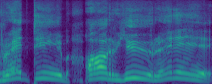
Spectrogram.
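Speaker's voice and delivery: very high, very slow Scottish game-show announcer voice. Showing how a TV show's Scottish announcer would call the teams, Gladiators Scottish announcer impression. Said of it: "which had a Scottish announcer".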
